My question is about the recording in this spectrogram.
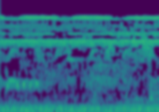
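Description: Steady low rumble of wind buffeting the microphone outdoors, with a faint steady high buzz and a short warbling call near the start.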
